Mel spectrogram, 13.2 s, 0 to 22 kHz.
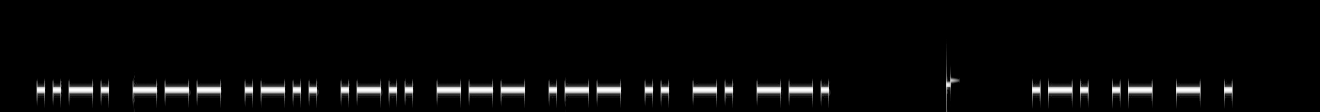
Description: Morse code, heard as a keyed tone, about 15 wpm, 700 Hz. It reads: FOLLOWING RATE
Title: Sentences from Top 700 Words - New Word Drill - 15wpm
